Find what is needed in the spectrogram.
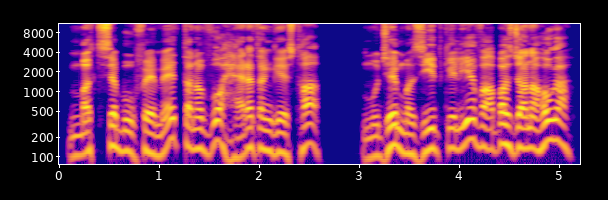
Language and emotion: Urdu, surprised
